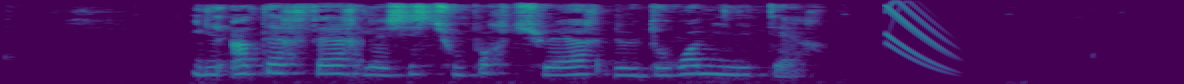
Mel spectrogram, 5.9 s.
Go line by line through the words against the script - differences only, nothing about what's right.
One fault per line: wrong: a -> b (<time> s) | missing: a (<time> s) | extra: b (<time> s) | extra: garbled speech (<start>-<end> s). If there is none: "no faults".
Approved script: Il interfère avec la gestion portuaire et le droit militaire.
missing: avec (1.9 s)
missing: et (3.0 s)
